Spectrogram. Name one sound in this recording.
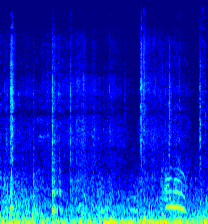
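A landing net splashes into the water.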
